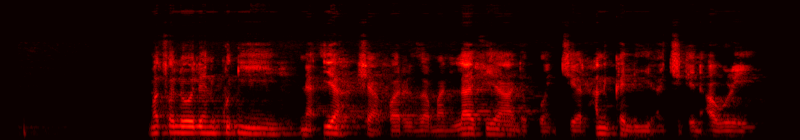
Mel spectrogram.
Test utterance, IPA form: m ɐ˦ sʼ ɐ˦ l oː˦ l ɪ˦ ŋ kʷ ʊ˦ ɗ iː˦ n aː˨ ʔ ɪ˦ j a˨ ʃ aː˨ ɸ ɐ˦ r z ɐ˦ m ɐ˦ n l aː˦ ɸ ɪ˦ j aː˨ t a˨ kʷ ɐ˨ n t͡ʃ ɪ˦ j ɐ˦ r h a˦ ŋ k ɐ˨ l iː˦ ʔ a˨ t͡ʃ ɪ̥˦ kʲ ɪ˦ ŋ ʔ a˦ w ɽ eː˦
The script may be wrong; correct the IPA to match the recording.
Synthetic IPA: m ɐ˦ sʼ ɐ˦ l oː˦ l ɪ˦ ŋ kʷ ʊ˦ ɗ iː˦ n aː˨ ʔ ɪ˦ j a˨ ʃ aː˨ ɸ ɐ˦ r z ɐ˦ m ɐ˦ n l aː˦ ɸ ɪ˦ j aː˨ d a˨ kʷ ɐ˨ n t͡ʃ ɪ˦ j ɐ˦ r h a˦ ŋ k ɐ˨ l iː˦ ʔ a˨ t͡ʃ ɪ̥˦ kʲ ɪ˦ ŋ ʔ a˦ w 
